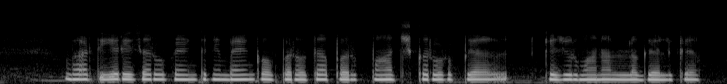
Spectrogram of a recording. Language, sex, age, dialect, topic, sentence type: Magahi, female, 25-30, Southern, banking, statement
